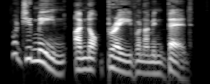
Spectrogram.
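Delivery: ordinary delivery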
